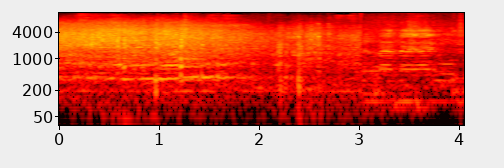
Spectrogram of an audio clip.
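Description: Race car engines running in the background over a steady wash of outdoor noise, one engine rising briefly in pitch about a second in. Music begins near the end.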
